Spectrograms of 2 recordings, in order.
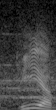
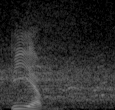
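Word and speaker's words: Beahm: And Rasmussen, notes played in by Emily Bram, and now Beam is her name. That's pronouncing that wrong. B-E-A-H-M, Beam.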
